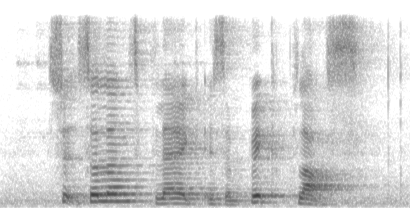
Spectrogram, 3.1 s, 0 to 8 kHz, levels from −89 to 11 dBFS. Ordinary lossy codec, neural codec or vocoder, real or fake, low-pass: none; none; real; 7.2 kHz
